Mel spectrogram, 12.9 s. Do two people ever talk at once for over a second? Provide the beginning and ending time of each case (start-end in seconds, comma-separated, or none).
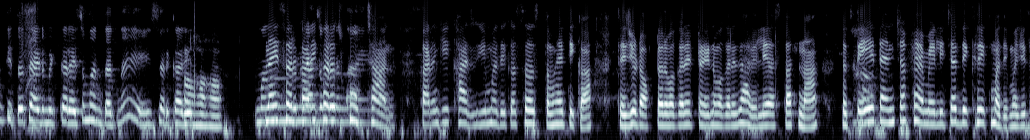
3.3-4.6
